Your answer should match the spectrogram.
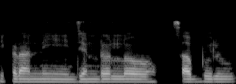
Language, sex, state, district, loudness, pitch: Telugu, male, Telangana, Karimnagar, -26 LUFS, 125 Hz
